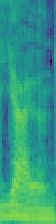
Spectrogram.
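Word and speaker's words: Seyn: 把这个 sein 这个词变了一点点，因为德语的 sein 是 sein 对吧，他把那个 i 换成了 y，其实发音还是一样的，变成 sein 了对吧，念法差不多，只不过含义区别很大了，这个词就不是德语普通意义上的那个 sein 了对吧，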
